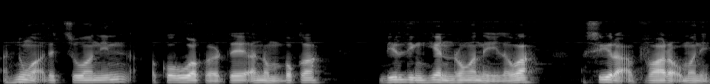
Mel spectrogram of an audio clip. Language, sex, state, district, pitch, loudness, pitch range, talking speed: Mizo, male, Mizoram, Aizawl, 100 Hz, -20 LUFS, 90-105 Hz, 205 wpm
